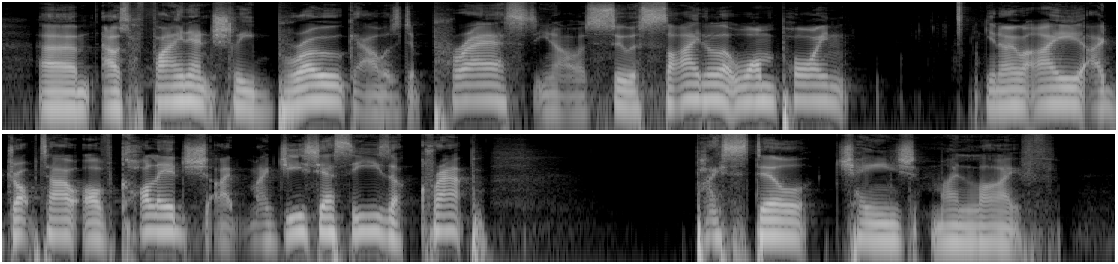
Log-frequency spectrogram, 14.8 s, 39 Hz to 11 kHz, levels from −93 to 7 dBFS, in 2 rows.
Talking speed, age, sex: 135 wpm, 20-39, male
